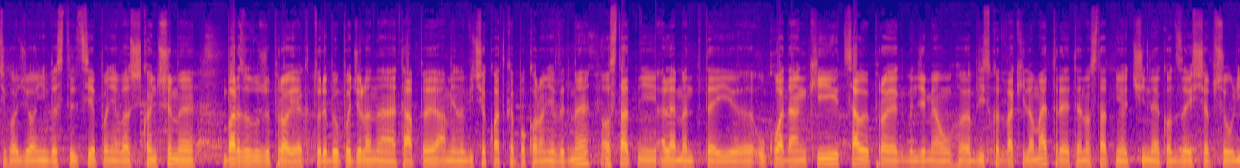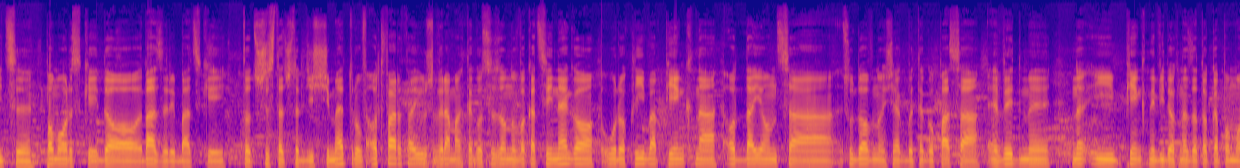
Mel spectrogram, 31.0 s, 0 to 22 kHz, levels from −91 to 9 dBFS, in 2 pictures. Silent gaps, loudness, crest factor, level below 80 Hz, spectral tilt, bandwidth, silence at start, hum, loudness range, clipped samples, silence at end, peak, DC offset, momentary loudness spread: none; -17 LUFS; 16 dB; -52 dBFS; -5.5 dB/octave; 18 kHz; 0 s; none; 3 LU; under 0.1%; 0 s; 0 dBFS; under 0.1%; 5 LU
